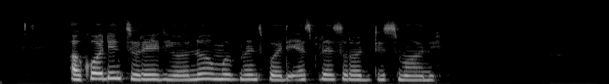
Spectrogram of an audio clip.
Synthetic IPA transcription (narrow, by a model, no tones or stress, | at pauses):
akʰɔdɪ̃ŋtuɹedionomuvmɛ̃ntwɔdiɛkspɹɛsɹoddismɔnĩŋ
